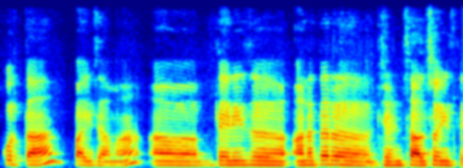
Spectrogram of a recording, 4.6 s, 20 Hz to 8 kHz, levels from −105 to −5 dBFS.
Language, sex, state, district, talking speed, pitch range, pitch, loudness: English, female, Punjab, Kapurthala, 130 wpm, 180-195 Hz, 185 Hz, -18 LUFS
